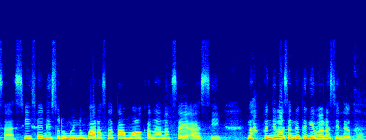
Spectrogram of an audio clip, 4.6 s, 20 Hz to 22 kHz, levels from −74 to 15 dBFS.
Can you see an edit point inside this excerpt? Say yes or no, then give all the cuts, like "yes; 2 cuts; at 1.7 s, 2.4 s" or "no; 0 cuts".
no; 0 cuts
